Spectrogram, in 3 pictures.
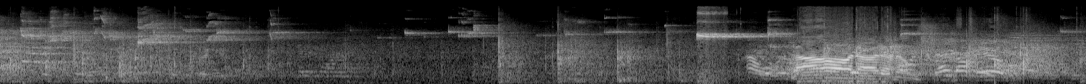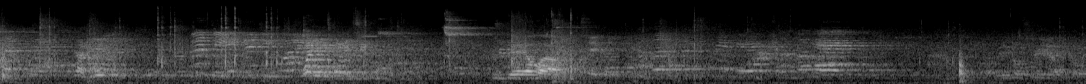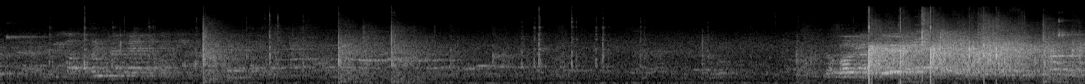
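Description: Gymnasium sound during a youth basketball game: a basketball bouncing on the hardwood floor, thuds and indistinct voices of players and spectators, echoing in the large hall. About seven seconds in, a short high note sounds and is followed by a couple of seconds of loud shouting. After that it settles to quieter chatter.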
